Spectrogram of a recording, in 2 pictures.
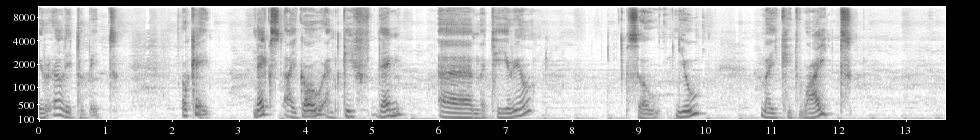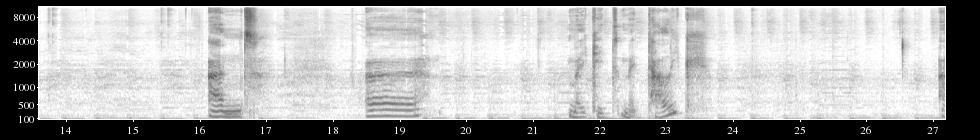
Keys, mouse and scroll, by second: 0.1 middle click, 7.1 click, 13.7 click, 21.4 scroll down 1, 22.9 click.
